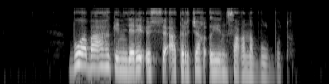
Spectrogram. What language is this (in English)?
Yakut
